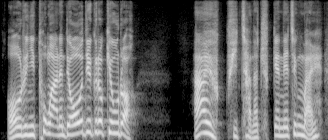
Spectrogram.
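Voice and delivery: mother-in-law grumbling on the phone about the crying twins, irritated. A narrator's reading. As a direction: grumble at the crying babies like a fed-up grandmother. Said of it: "짜증 섞인 목소리로".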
